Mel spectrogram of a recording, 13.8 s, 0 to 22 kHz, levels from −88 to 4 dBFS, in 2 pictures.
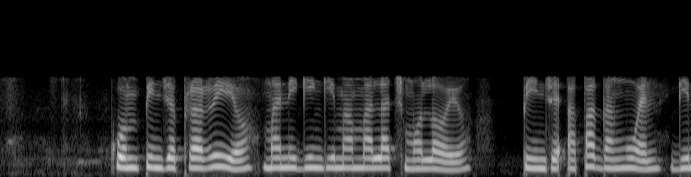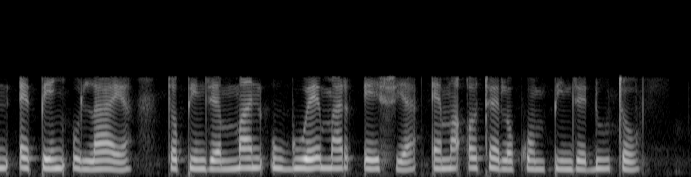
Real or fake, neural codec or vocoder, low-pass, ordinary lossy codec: fake; autoencoder, 48 kHz, 32 numbers a frame, DAC-VAE, trained on Japanese speech; 3.6 kHz; none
